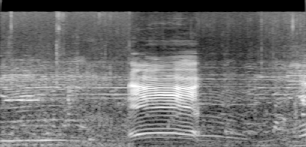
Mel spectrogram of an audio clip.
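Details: Cattle lowing: one loud harmonic moo lasting under a second, slightly arching in pitch, over a background of steady noise and faint voices.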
